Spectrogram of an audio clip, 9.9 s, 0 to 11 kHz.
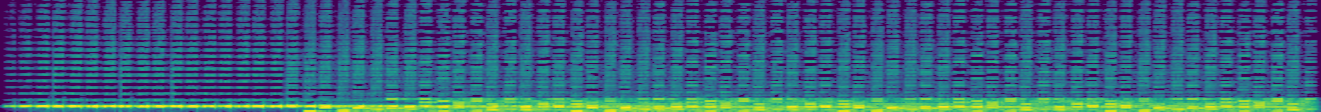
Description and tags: wqarp01rev
120bpm arpeggiated loop. Made on a Waldorf Q rack.
120bpm, arpeggiated, synthesizer, waldorf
